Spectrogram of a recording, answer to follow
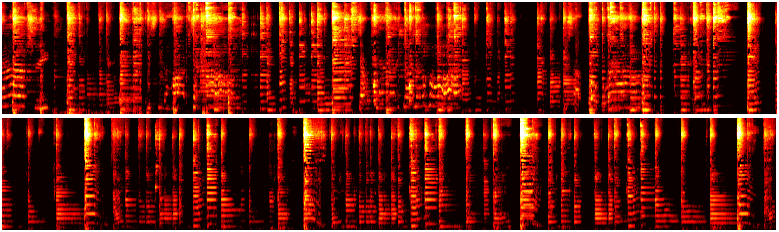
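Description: Acoustic guitar strummed and picked in an instrumental passage, with rhythmic strums throughout and no singing.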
